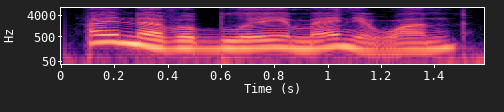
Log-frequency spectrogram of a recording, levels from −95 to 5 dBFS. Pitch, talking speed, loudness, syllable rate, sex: 190 Hz, 150 wpm, -16 LUFS, 6.1 syllables/s, female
